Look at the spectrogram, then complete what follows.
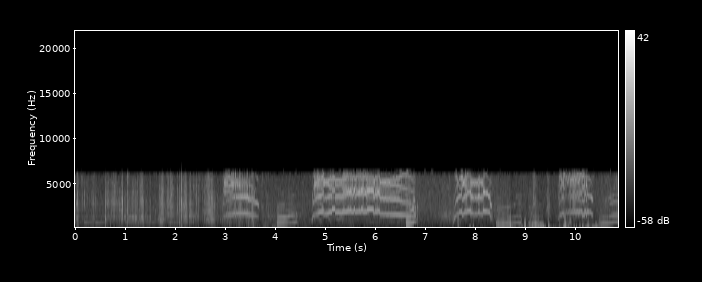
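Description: Young kittens mewing: repeated high, thin cries, one drawn out for about two seconds in the middle, with a few shorter, lower mews between them.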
